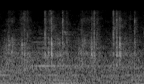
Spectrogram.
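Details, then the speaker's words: Mercedes with chassis noise when steering, spring felt vibrating; the front strut top mount bearing, removed and turned by hand, gives a gritty, scratchy rasp in uneven bursts. Replacing the bearing cured the vibration; strut top mount bearing noise. "这个车主在打方向的时候啊，我把手放在这个减震簧上，明显的感觉这个弹簧在震动，所以由此判断，这个前减的压力轴承现在存在一定的问题。"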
